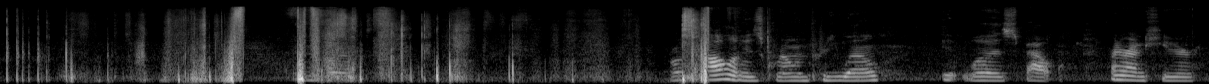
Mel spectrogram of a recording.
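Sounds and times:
camera handling noise: 0:00.0 - 0:05.8.

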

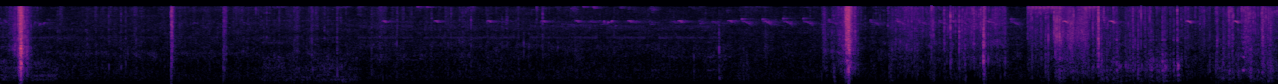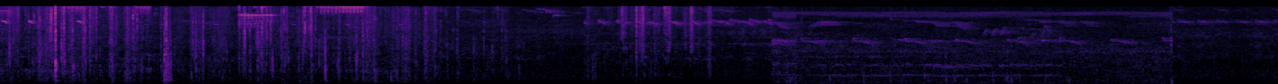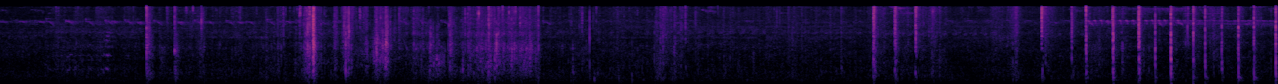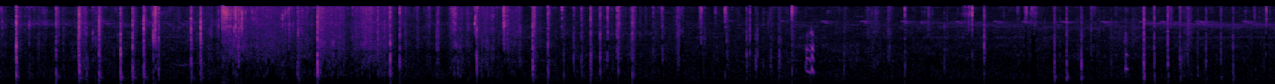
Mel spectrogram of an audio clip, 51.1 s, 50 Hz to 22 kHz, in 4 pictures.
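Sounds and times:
dry thatch crackling and rustling: 0:08.2 - 0:17.9, 0:27.2 - 0:51.0.

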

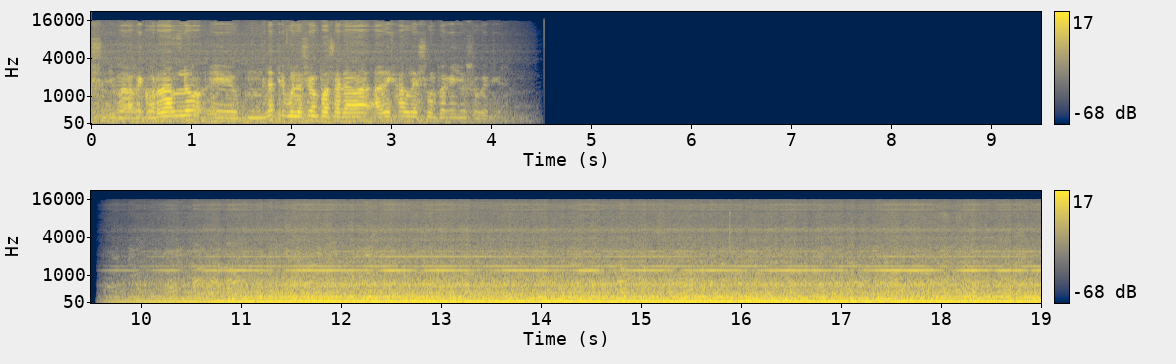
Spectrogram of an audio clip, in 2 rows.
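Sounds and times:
jet airliner cabin roar: 0:09.6 - 0:19.0
jet engine whining tones: 0:09.6 - 0:19.0.

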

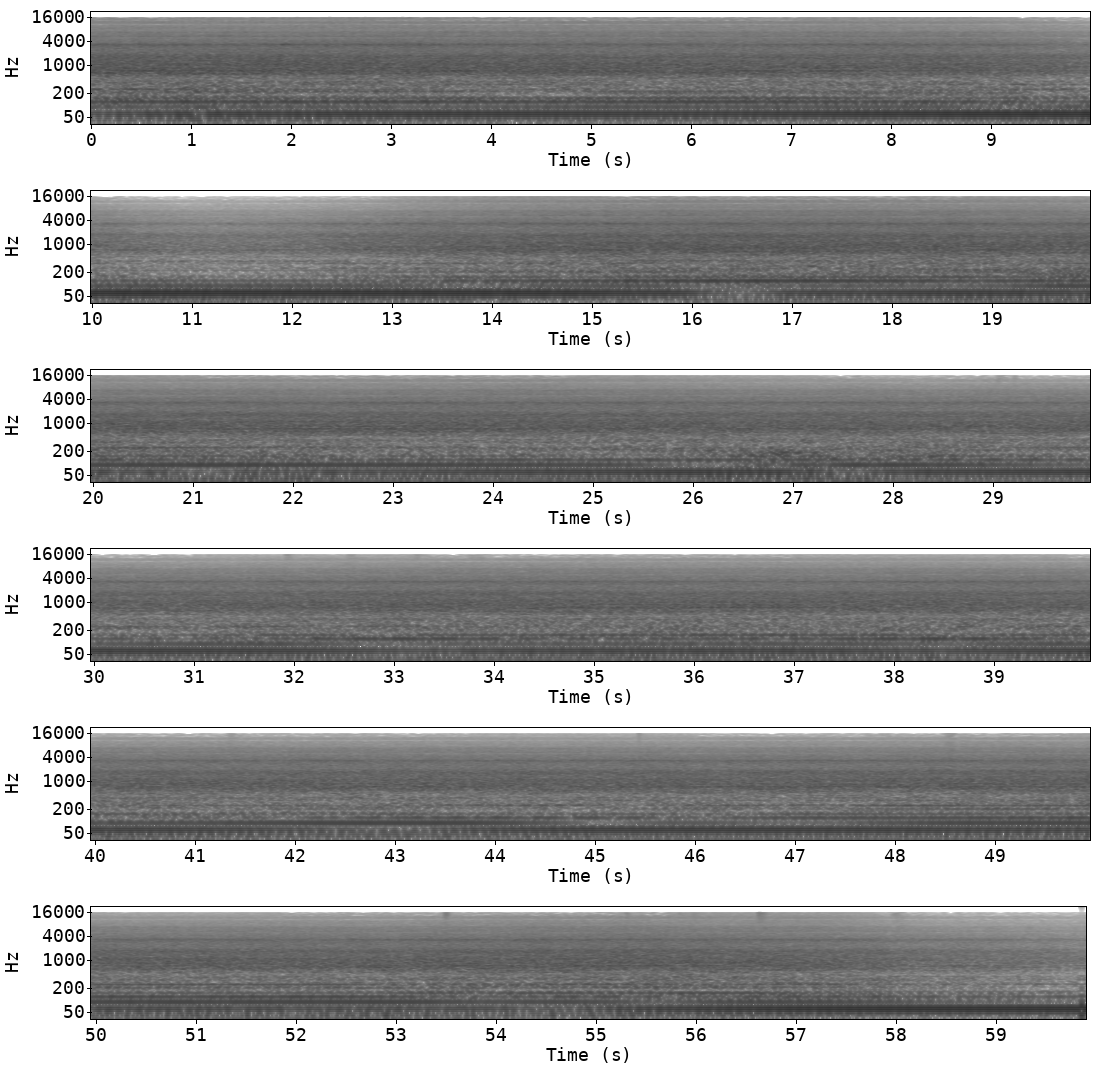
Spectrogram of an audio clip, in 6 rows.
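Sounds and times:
diesel truck engine idling: 0:00.0 - 0:59.9.

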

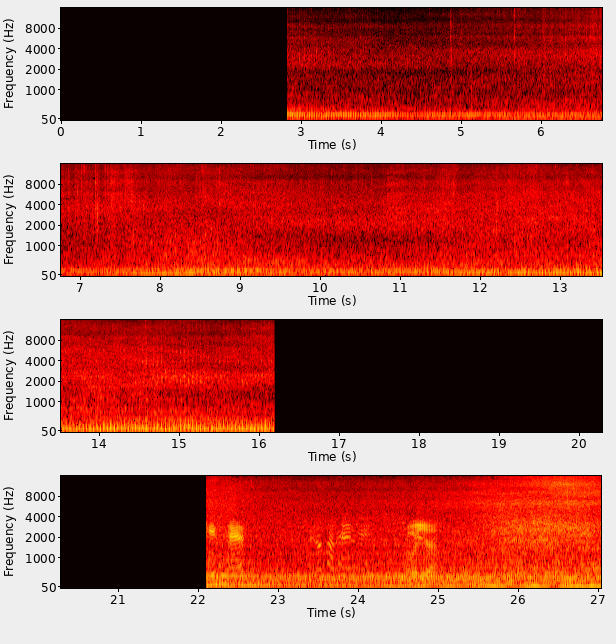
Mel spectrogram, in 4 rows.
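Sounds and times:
vehicle engine running: 0:02.8 - 0:16.2, 0:22.1 - 0:27.0.

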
